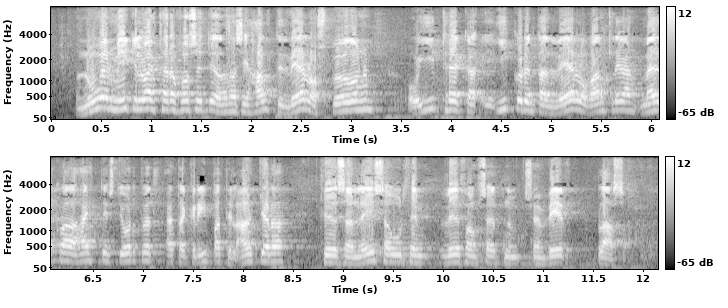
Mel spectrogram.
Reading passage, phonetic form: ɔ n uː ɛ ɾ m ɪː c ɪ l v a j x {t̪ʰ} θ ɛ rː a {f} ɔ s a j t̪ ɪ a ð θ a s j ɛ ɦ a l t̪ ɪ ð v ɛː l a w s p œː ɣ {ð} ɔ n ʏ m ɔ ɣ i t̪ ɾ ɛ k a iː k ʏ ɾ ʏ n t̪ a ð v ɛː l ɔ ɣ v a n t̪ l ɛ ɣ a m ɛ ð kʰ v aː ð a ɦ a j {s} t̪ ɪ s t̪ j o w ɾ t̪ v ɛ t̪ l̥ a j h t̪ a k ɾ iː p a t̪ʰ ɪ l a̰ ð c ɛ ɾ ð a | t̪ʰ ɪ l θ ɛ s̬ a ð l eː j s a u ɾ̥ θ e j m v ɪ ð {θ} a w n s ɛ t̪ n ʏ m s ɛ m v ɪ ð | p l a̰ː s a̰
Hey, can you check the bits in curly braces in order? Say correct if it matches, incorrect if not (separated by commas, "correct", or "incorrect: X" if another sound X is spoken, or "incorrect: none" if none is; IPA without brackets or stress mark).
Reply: incorrect: t̪, correct, correct, incorrect: h, incorrect: f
